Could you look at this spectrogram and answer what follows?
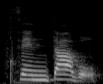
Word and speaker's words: centavo: Es el sonido que tenemos, por ejemplo, en cantaba o centavo.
